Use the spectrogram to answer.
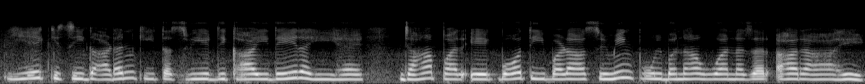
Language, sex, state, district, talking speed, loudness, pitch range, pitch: Hindi, female, Rajasthan, Jaipur, 160 wpm, -13 LUFS, 235-260 Hz, 245 Hz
